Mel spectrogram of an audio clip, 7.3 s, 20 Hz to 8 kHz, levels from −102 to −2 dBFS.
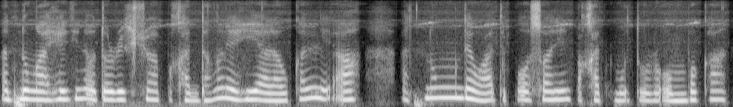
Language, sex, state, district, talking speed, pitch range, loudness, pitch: Mizo, female, Mizoram, Aizawl, 220 wpm, 215-250 Hz, -16 LUFS, 235 Hz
